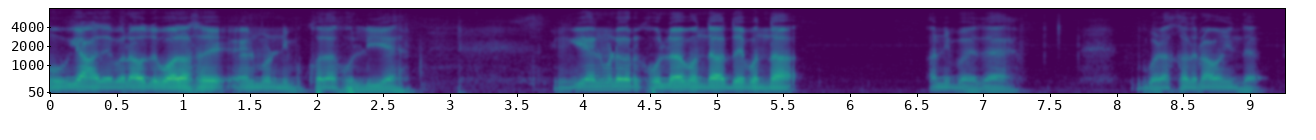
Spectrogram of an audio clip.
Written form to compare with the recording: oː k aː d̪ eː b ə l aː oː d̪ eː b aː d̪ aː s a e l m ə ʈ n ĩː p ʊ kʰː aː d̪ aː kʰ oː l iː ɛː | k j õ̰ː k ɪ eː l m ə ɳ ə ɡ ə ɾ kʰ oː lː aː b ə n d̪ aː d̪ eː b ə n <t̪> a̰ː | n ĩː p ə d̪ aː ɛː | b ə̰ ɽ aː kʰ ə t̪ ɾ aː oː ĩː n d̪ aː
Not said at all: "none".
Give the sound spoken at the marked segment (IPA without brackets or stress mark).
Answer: d̪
